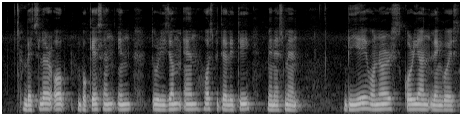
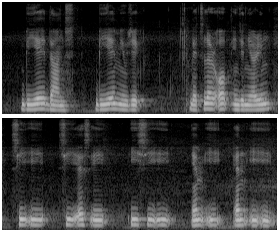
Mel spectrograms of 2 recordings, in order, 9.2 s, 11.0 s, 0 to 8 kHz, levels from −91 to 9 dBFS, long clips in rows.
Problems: none marked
